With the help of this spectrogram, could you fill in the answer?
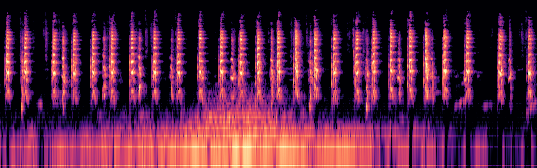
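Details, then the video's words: Female junglefowl calling to the male, a clear-voiced call meant for luring males: rapid, harsh clucking notes, about two or three per second, in an uneven run of some twenty-five calls over a low background hum. "Suara ayam hutan betina gacor pangil pejantan"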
